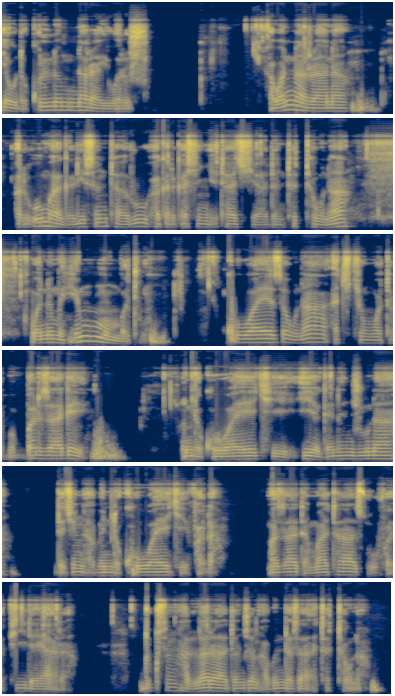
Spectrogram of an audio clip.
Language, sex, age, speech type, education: Hausa, male, 30-45, spontaneous, tertiary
